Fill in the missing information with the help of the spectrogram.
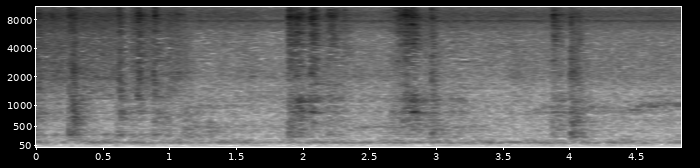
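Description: A metal spatula stirs and scrapes a thick coconut-and-jaggery mixture in a steel kadai over a medium gas flame, with sharp scraping strokes about once a second over a steady sizzle. The jaggery is cooking down with the coconut and must be stirred constantly so it does not stick to the bottom.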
